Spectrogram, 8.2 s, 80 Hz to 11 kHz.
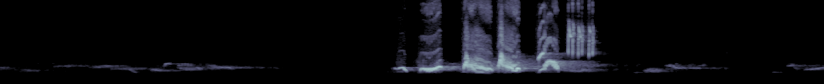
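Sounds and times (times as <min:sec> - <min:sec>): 
common blackbird singing fluted whistled phrase: 0:04.0 - 0:06.0.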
